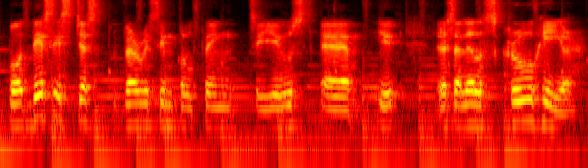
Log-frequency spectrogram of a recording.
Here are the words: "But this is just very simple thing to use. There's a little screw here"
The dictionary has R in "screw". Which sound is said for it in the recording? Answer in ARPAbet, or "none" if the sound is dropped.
R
